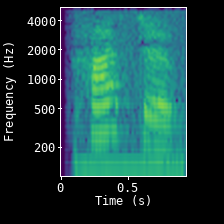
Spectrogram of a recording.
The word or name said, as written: costive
